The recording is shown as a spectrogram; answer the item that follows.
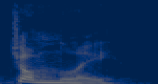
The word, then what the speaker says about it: Cholmondeley: Now, here on, I'm going to be calling him Chumley. – Cool. – Because as much as his name very much is not spelled Chumley, apparently that's how it's pronounced.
